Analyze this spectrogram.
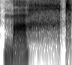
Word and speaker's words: macht: Then there's the back of the mouth CH sound, macht, because the CH comes after an A.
